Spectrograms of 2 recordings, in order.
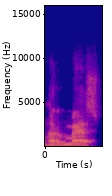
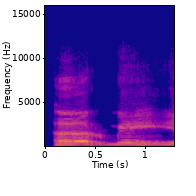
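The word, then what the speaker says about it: Hermès: diajarin sama teman saya bacanya bukan Hermes Pak hanya hermei al-khalifah seneng saya surat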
